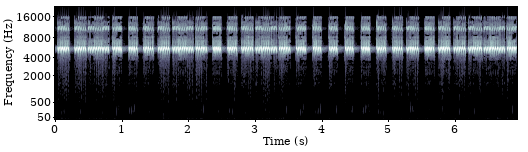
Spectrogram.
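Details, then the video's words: Two crickets chirping, stridulating by rubbing wings together: a steady, high-pitched pulsed chirp, short bursts repeated about four times a second in an unbroken rhythmic train, with a fainter higher overtone and no other sounds. "Two Crickets Chirp Sounds"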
